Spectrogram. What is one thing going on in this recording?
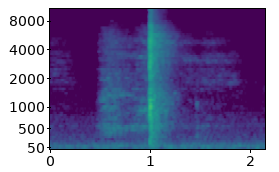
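Dumbbells knock against the floor.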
